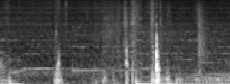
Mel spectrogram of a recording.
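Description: Faint background music with a few small clicks from fingers handling the fishing line and wire rig; the loudest click comes about one and a half seconds in.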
